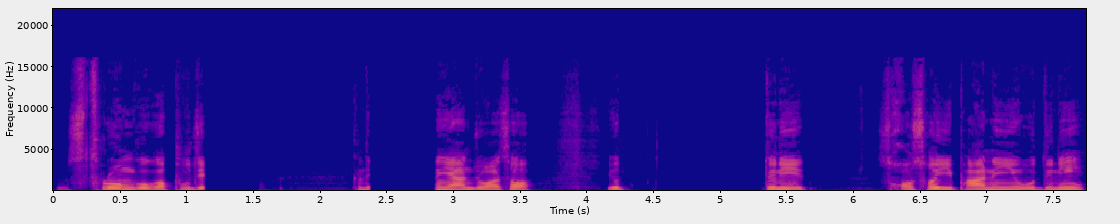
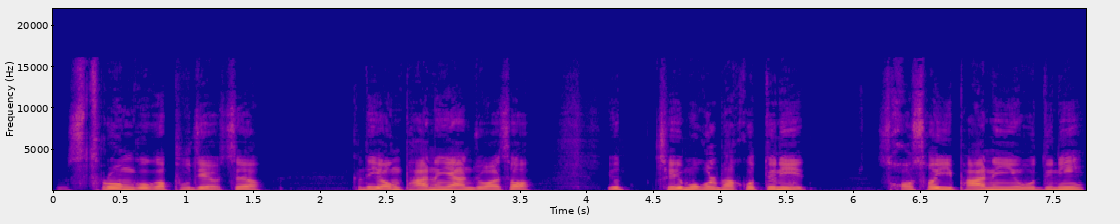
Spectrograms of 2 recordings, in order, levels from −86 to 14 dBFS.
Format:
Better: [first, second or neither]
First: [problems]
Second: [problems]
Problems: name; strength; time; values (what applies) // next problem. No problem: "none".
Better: second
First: audio cutting out; at 1 s, at 2.5 s and at 4.5 s for 1 s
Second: none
